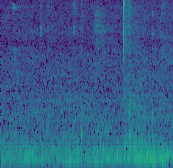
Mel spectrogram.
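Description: Near silence with a few faint clicks of a stylus tapping and writing on a tablet screen, the clearest about one and a half seconds in.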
